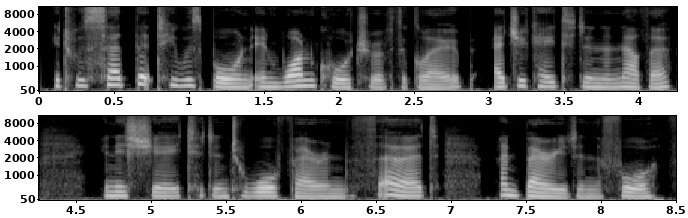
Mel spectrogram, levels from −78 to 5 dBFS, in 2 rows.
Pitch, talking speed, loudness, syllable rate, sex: 180 Hz, 190 wpm, -19 LUFS, 5.8 syllables/s, female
